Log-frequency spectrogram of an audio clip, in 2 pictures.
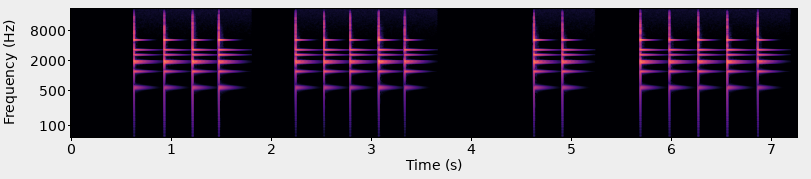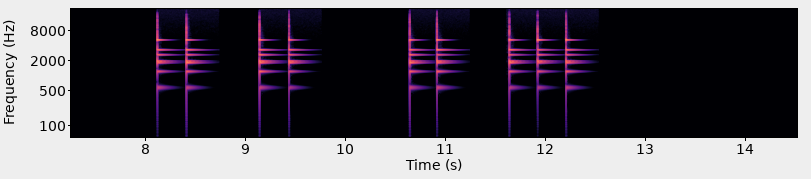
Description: Tap code, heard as taps on a metal pipe, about 4 knocks a second. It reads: UJGH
